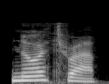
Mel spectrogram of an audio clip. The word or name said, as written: northrup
